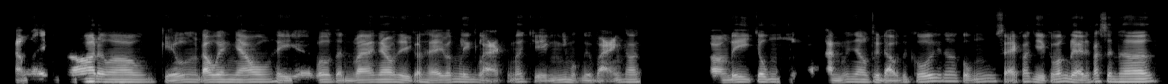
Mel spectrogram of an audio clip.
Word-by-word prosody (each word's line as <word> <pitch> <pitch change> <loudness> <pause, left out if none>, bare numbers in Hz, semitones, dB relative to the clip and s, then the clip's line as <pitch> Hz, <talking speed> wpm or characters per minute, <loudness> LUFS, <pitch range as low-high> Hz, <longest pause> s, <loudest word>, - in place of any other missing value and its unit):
Đồng - - +4
ý, - - +4
cũng - - -24
khó, 125 +4 +6
đúng 125 -2 +3
hông? 115 -1 +1
Kiểu, 105 +5 -1
đâu 110 +1 +4
quen 115 0 +1
nhau, 115 +2 +1
thì 95 -6 -1 0.2
vô 115 0 0
tình 90 -3 -4
va 100 +2 +3
nhau 115 0 +2
thì 100 -4 0
có - - -2
thể 100 -1 0
vẫn 105 +4 -3
liên 115 -2 -3
lạc, - - +1
nói 120 +2 -5
chuyện 85 +5 -4
như 115 - -3
một 95 -3 -6
người 90 0 -4
bạn 105 - +1
thôi. 115 0 -2 0.7
Còn 100 0 +1
đi 115 +2 +1
chung 120 -1 +2
du 120 - -4
lịch - - -14
đồng - - -11
hành 95 -1 0
với 120 - -6
nhau 115 -2 -1
từ 110 - -1
đầu 85 -3 0
tới 110 - -8
cuối 140 +6 +1
nó 150 -1 -5
cũng 140 +4 -5
sẽ 145 - 0
có - - -2
nhiều 115 -6 -1
cái 120 - -2
vấn 140 - -2
đề 105 -4 +4
để 100 - -3
phát 130 +3 -2
sinh 130 -3 -2
hơn. 130 +3 +5
115 Hz, 270 wpm, -24 LUFS, 105-120 Hz, 0.7 s, khó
